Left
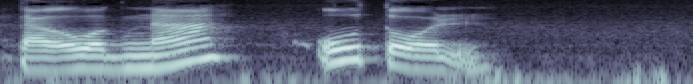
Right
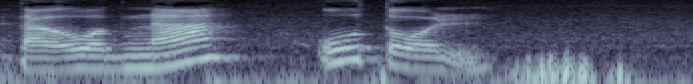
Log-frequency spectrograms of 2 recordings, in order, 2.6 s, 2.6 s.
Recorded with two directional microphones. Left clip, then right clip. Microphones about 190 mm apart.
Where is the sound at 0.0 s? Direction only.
25° left (ahead or behind).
